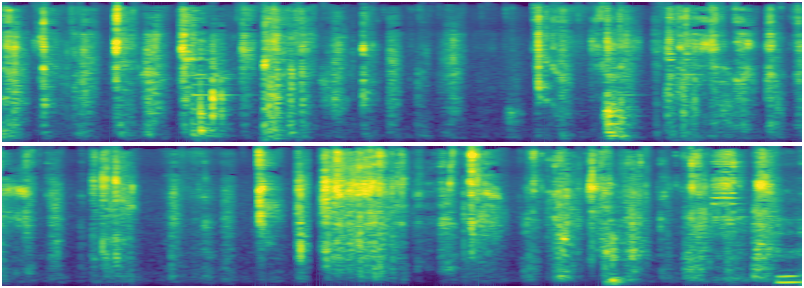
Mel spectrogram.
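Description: Close-miked chewing of raw cabbage leaf and noodle soup: many crisp crunches and wet mouth clicks in an uneven run.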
